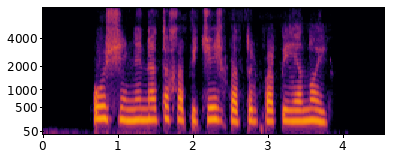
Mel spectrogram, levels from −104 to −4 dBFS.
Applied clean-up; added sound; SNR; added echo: neural mask model Resemble Enhance denoiser.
